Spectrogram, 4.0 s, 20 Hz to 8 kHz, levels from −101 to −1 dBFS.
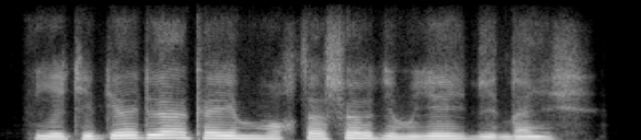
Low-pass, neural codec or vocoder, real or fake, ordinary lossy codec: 7.2 kHz; codec, 16 kHz, 0.5 kbps, FunCodec, trained on Chinese and English, 25 frames a second; fake; Opus, 16 kbps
